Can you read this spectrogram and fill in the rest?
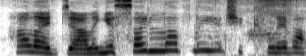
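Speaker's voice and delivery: high, soft tender coo to a little creature; cooing to a bee. Real, not acted. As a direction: gently sweet-talk the bumblebee.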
